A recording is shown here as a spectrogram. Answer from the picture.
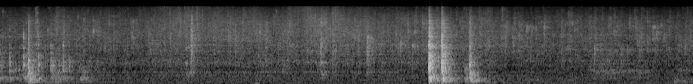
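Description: Sliced fennel sizzling in a non-stick wok while the wok is shaken and tossed, with a few scraping knocks at the start and a louder pair of knocks a little past the middle as the wok comes back down on the glass-ceramic hob.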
